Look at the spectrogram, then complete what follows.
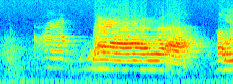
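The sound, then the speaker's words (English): A dolphin imitates the spoken word "Margaret", rolling almost into the water to muffle it with its blowhole, producing loud, squeaky, nasal tones in three syllable-like bursts, the middle one longest, with no people talking over it. “He would eventually roll over almost into the water with the blowhole to muffle the Margaret.”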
